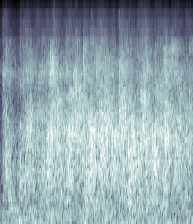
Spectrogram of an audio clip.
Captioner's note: applause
